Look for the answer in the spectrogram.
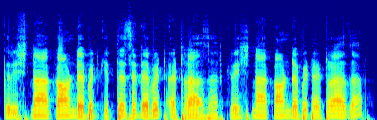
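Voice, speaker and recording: A man gives an animated accountancy lesson, his voice sitting a little high. He keeps repeating phrases and asking the class questions. The sound is dry and a bit dull, like a lo-fi recording. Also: quick pace, smooth, no echo. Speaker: accountancy teacher. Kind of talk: lively classroom lecture with storytelling.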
